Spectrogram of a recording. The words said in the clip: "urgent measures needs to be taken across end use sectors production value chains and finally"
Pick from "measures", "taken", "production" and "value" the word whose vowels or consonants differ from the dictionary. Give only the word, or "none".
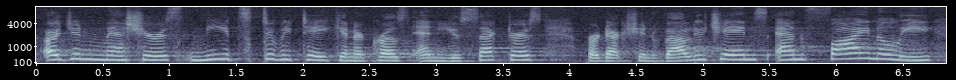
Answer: measures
